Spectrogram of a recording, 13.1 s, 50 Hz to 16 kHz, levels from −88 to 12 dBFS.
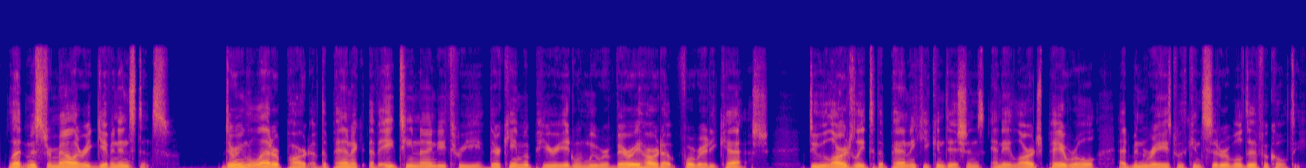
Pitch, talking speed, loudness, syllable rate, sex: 130 Hz, 215 wpm, -18 LUFS, 6.6 syllables/s, male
